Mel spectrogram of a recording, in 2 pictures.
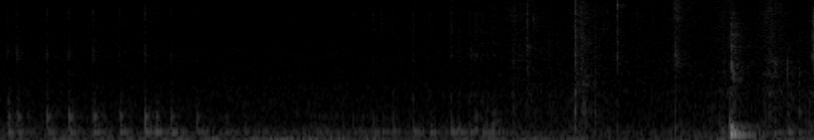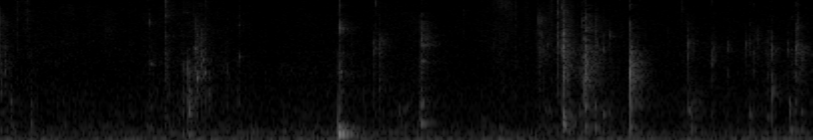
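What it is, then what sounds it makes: Plastic drink bottle partly filled with liquid. A brown PET plastic drink bottle with a green cap and yellow label, partly filled with liquid, is held in both hands while fingertips and nails tap the bottle and cap and it is tilted so the liquid moves. The result is quiet, irregular, bright clicks and taps with a few sharper knocks over a steady low hum, with the liquid shifting faintly inside.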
